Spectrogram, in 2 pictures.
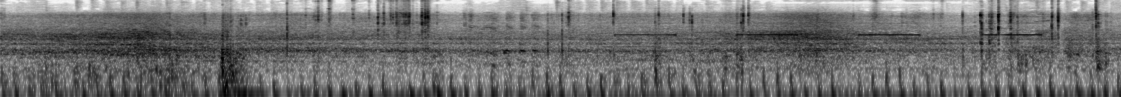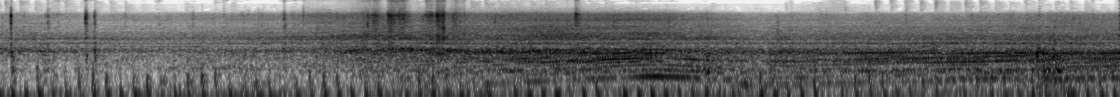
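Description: Steady highway traffic noise with a rough rumble, heard from a roadside stop. Four short, evenly spaced high beeps sound in the middle. Toward the end a wavering engine-like drone grows louder.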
